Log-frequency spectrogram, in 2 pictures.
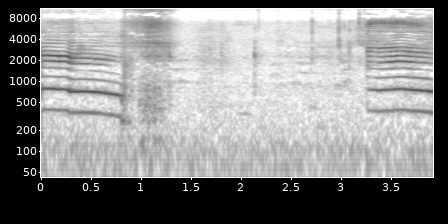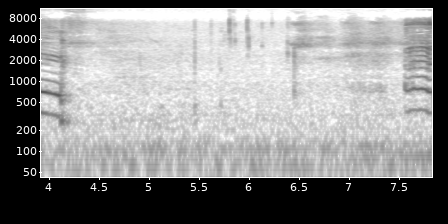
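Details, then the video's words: Domestic cat meowing indoors: two drawn-out, clearly voiced meows that bend downward at the end, about three seconds apart, a third one starting as the section closes, with faint knocks and rustles between. "Cat meows"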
